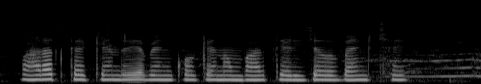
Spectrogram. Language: Maithili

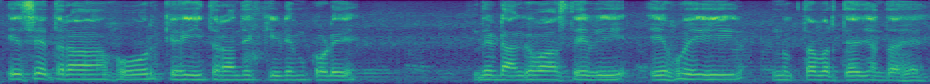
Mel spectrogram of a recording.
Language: Punjabi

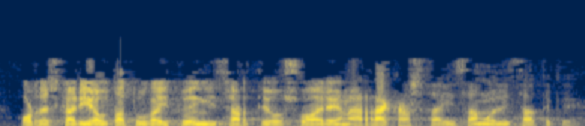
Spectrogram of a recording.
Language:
Basque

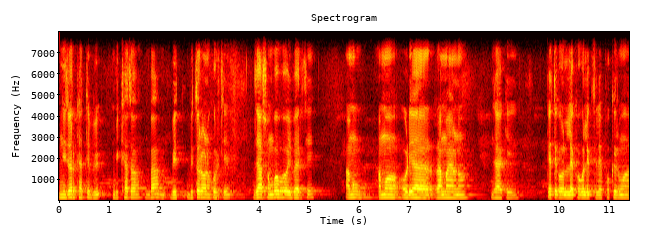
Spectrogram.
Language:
Odia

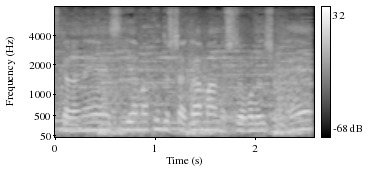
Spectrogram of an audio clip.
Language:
Japanese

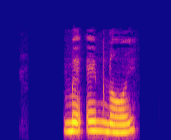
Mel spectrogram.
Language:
Vietnamese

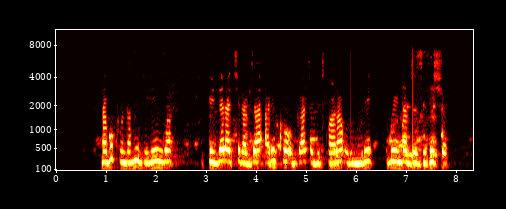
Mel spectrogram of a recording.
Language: Kinyarwanda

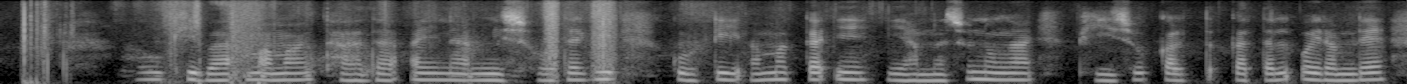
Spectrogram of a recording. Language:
Manipuri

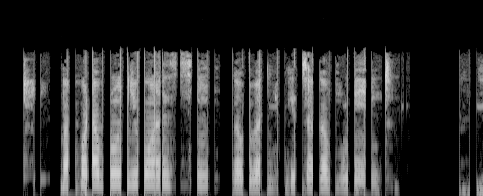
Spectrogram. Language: Ganda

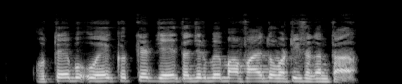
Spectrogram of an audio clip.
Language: Sindhi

